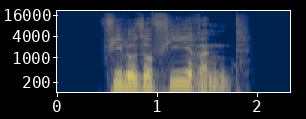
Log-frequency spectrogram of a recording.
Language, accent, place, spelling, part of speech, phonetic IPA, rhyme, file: German, Germany, Berlin, philosophierend, verb, [ˌfilozoˈfiːʁənt], -iːʁənt, De-philosophierend.ogg
- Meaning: present participle of philosophieren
